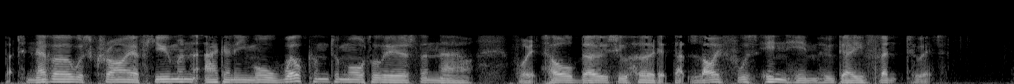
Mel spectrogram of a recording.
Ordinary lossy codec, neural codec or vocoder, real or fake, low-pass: AAC, 16 kbps; none; real; 7.2 kHz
